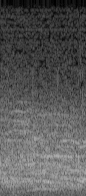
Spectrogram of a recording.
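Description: A big Iowa wrestling crowd of about twelve thousand roars steadily behind a competitor during a match, a dense, loud wash of cheering and clapping with a commentator's voice underneath.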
